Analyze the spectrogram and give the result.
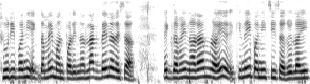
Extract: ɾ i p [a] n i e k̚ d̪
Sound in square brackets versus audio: incorrect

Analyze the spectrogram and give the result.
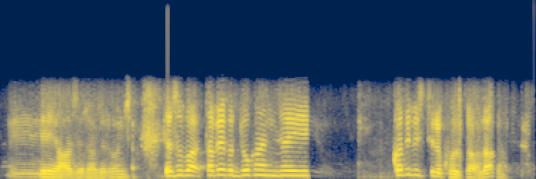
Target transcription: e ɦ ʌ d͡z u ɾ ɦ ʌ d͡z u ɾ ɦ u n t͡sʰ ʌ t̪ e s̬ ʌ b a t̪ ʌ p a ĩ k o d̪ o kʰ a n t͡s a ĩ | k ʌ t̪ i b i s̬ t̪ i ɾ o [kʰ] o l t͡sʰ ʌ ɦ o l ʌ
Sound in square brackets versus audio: correct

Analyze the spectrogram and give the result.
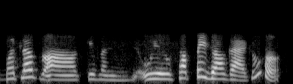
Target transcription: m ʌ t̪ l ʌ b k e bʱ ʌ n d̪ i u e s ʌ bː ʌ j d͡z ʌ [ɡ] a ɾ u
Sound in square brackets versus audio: correct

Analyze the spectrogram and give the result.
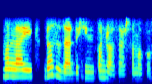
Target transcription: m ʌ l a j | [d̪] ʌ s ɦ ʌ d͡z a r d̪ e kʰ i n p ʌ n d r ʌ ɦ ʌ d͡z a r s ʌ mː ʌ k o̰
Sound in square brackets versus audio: correct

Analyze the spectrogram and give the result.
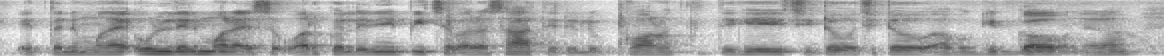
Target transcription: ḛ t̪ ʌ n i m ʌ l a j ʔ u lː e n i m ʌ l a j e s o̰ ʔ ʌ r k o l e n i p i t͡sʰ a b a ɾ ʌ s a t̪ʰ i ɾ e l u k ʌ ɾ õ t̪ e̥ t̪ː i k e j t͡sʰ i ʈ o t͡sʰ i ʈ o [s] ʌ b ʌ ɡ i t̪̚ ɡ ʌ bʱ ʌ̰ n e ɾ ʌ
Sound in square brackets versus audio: incorrect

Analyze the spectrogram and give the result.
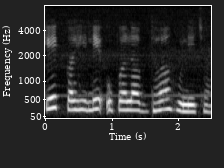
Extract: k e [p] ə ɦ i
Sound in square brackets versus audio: incorrect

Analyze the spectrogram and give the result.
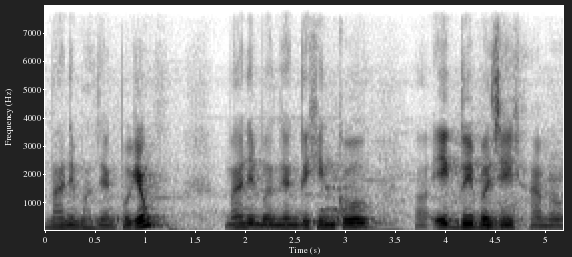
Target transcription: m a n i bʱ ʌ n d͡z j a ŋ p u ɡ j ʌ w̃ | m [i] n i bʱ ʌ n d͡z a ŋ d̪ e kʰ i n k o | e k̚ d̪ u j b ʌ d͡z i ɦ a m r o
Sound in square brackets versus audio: incorrect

